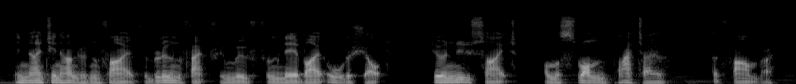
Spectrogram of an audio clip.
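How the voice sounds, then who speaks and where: Music plays in the background as a man with a very deep, low voice talks at a moderate pace with fairly even intonation. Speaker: aviation history video narrator. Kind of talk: documentary narration.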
